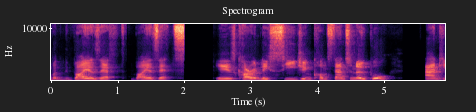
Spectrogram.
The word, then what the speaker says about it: Bajazeth: In the Oxford reference of Shakespearean pronunciation, Bajazeth, I think that's it. So it's a Y sound.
